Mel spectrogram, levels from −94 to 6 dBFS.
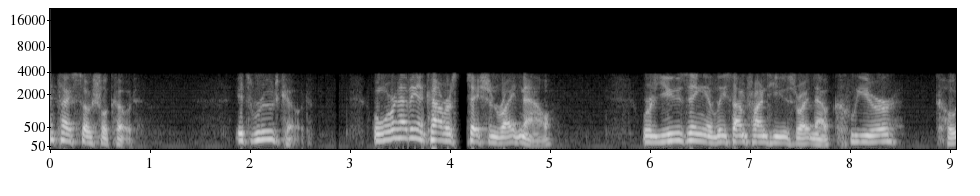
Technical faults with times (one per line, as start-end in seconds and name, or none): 2.52-4.19 repeated stalls (stutter)
5.05-6.68 jitter buffer slow-down
8.53-9.05 jitter buffer speed-up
